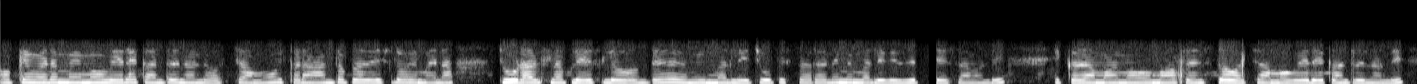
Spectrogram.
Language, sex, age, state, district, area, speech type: Telugu, female, 18-30, Andhra Pradesh, Visakhapatnam, urban, conversation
